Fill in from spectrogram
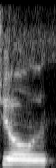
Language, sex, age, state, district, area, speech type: Goan Konkani, female, 30-45, Goa, Murmgao, rural, spontaneous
